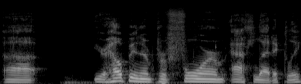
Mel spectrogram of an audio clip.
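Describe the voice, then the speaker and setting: On a very clean recording with a silent background, a man with an ordinary speaking voice talks at a moderate pace and a medium pitch. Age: 60s. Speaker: podcast co-host, educator. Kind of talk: casual chat.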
